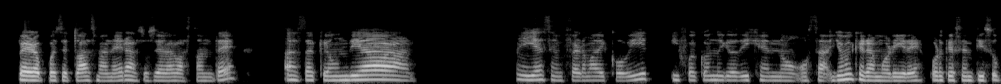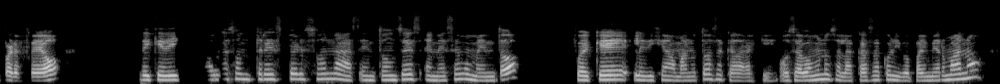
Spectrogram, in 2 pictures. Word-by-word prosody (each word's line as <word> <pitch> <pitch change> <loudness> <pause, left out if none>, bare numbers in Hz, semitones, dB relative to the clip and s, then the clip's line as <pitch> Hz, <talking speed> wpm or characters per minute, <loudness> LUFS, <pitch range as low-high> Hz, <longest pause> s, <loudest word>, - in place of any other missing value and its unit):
pero, 190 -2 +7
pues, 185 0 0
de 180 - 0
todas 185 +2 +1
maneras, 180 +2 -1
o 175 - -7
sea, 180 0 -1
era 175 0 -1
bastante. 175 +8 -3 0.4
Hasta 205 -1 -1
que 195 - -3
un 195 +1 +1
día, 210 -2 +6 1.0
ella 210 -1 0
se 205 -1 -11
enferma 185 0 -5
de 185 -1 -6
COVID, 195 +9 -3 0.2
y 210 - -5
fue 195 -1 -7
cuando 200 +1 -4
yo 190 -1 -3
dije: 195 0 -4
"No" 180 -2 -6
o 180 - -6
sea, 185 -2 -3
yo 205 +3 +2
me 240 +1 +3
quería 205 -5 +2
morir, 175 -1 0
¿eh?, 185 +2 -1
porque 195 0 0
sentí 190 +1 -1
súper 190 0 0
feo, 190 +7 +4 0.8
de 210 -1 +1
que 210 - +4
dije: 205 0 +3 0.2
"Ahora 220 +3 -8
son 240 -2 -3
3 235 -1 -1
personas". 245 -3 -1
Entonces, 205 +3 -2
en 200 -2 -2
ese 190 +6 -4
momento 215 - +2 0.5
fue 200 -2 +2
que 215 +4 +6
le 205 -1 +1
dije 195 +1 -3
a - - 0
mamá: 180 -1 -3
"No 185 0 -8
te 240 - -5
vas 240 -1 -2
a 225 - -4
quedar 175 -3 -4
aquí. 170 +1 -12
O 185 - -2
sea, 185 0 0
vámonos 215 +4 +1
a 205 - -2
la 175 -1 -2
casa 185 +3 -3
con 215 - -2
mi 195 - -1
papá 180 0 -2
y - - -3
mi 185 - -2
hermano", 245 - +2
195 Hz, 210 wpm, -22 LUFS, 185-215 Hz, 1.0 s, pero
